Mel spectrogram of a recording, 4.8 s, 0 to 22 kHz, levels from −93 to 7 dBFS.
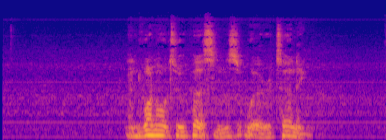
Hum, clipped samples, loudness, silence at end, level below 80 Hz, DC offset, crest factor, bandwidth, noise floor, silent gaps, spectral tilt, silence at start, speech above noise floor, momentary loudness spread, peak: none; under 0.1%; -21 LUFS; 0.95 s; -56 dBFS; under 0.1%; 18 dB; 13 kHz; -51 dBFS; none; -5.5 dB/octave; 1.55 s; 31 dB; 13 LU; -4 dBFS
